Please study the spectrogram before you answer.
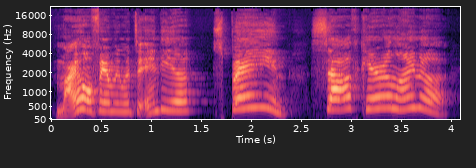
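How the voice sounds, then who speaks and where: A woman voicing excited young schoolchildren in a picture book, eagerly showing off about their holidays. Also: very high-pitched, normal speed, voice pushed up, full character voice. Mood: eager, proud.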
